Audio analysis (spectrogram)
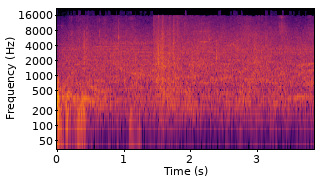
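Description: Small Andra pigeons, a Kulsira and Lalsira cross, give low, faint coos against a steady hiss of background noise, with a brief flutter near the start and a few soft calls midway.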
